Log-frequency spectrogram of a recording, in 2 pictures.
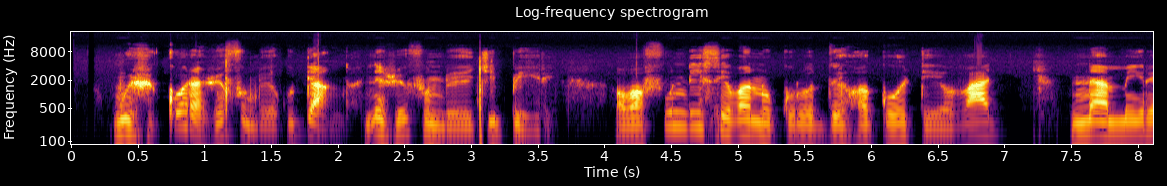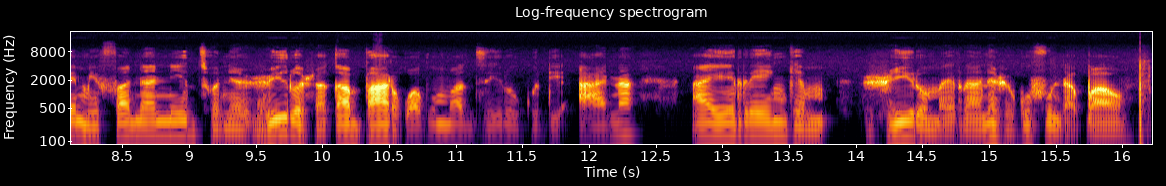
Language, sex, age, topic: Ndau, male, 18-24, education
